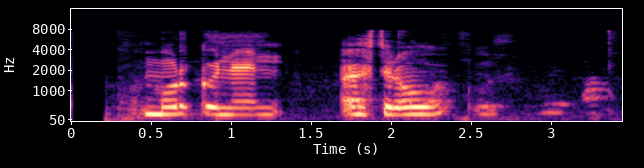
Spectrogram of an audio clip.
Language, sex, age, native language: Icelandic, male, 12, Icelandic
